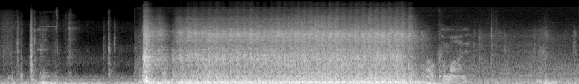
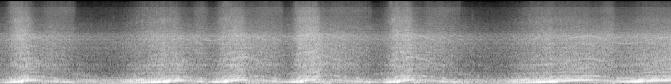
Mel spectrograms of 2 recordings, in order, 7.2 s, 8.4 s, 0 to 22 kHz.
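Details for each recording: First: Porsche 911 with swapped Subaru EZ30R engine: steady, even starter whirr about three seconds that never fires; no fuel pump heard, cause unexplained. Crank no start. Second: Porsche 911 with Subaru EZ30R flat-six swap, first run-up after plugging vacuum inlets on the air intake that caused very high revs: clean even blips then a steady climb, no stumble or rattle; smooth, idle now 800 rpm.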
